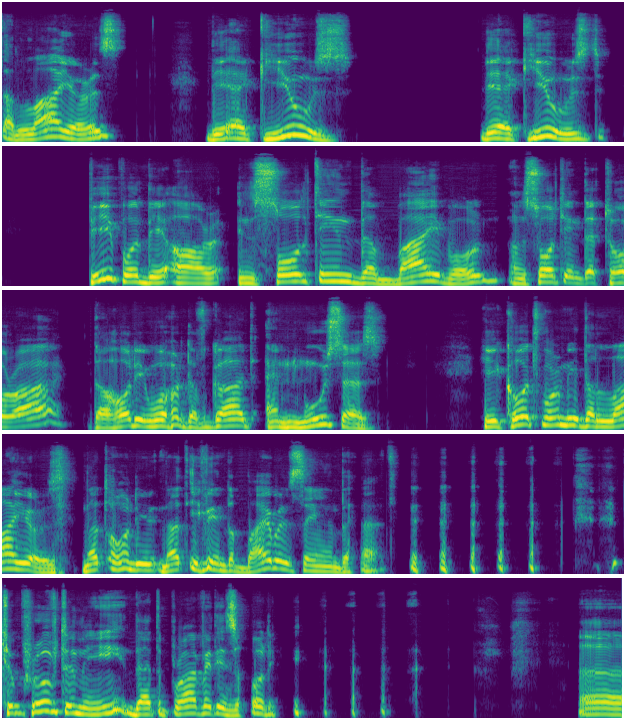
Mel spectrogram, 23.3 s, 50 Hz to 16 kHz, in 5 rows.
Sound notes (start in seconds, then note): 16.9 ketawa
